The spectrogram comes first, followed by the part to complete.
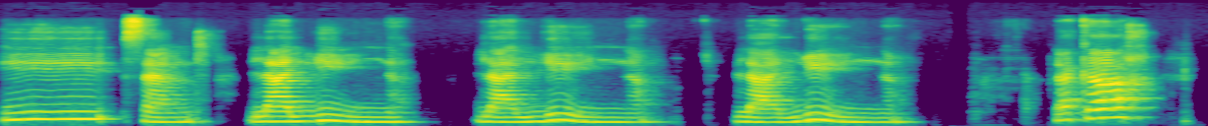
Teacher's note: the u sound is like you are saying e but your lips are pursed so if i go from ee and i curse my lips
